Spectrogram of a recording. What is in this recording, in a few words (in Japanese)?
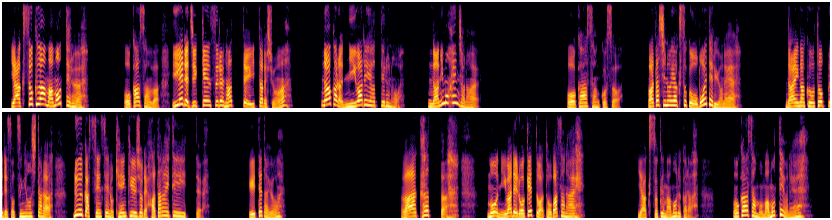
外画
